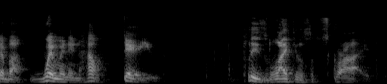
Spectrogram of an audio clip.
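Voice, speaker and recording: A man speaks at a moderate pace in an animated tone. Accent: American. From New York. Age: 50s. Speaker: live streamer. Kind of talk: casual livestream monologue. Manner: loud.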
